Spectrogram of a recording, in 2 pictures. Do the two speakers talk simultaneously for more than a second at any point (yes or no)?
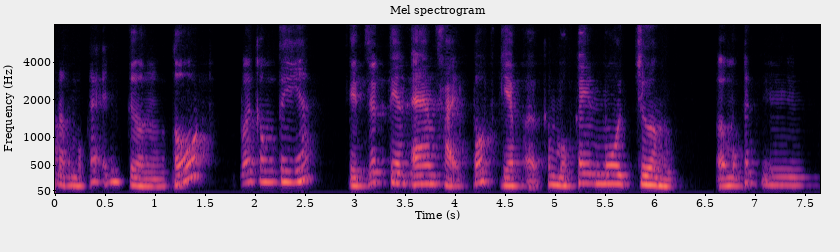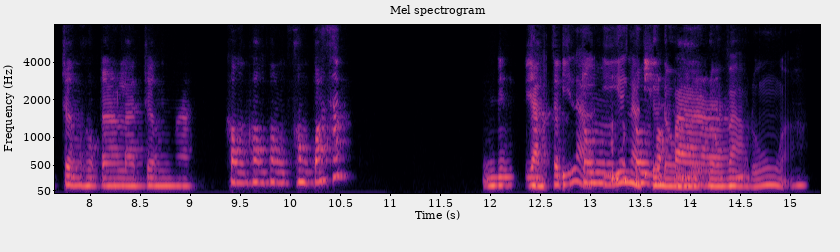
yes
